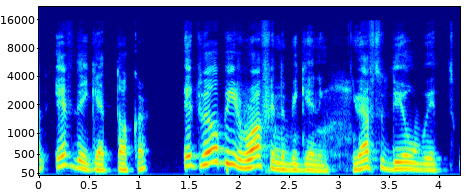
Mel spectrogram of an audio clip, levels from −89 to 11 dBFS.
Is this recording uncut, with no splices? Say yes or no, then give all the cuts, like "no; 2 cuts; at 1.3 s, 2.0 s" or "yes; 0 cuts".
no; 1 cut; at 1.2 s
